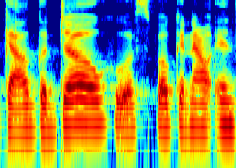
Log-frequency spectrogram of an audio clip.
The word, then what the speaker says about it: Gal Gadot: They've attacked him for his friendship with Gal Gadot, and that's how you say it.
